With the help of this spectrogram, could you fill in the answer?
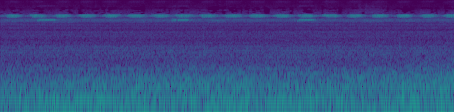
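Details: High-pitched cricket chirps repeat steadily and rhythmically through a lightning storm, set against a soft, constant low roar.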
